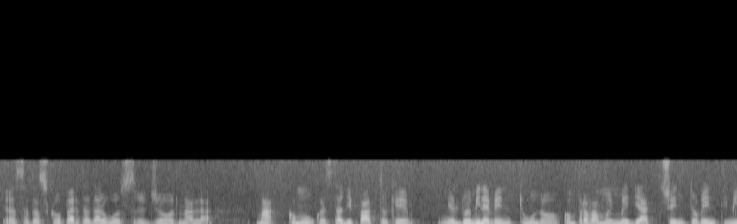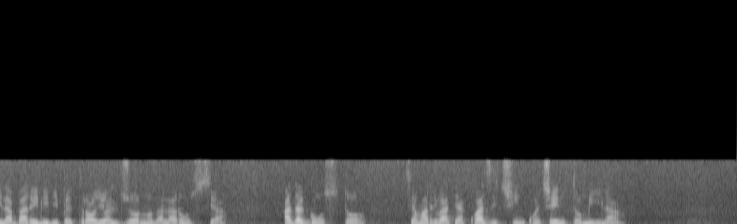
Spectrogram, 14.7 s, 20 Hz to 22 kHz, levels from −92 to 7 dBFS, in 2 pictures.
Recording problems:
high frequencies cut off; noticeable; nothing above 6 kHz
hiss; noticeable; throughout; 15 dB below the speech

